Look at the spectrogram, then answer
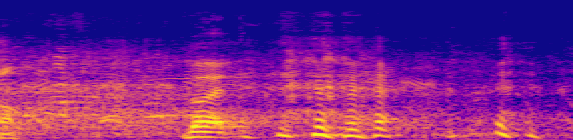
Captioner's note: laugh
